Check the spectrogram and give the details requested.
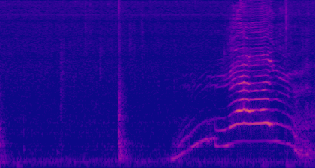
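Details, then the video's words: Cat giving a weird noise: after a quiet start and a single knock, one long rising then level caterwauling meow, rich in harmonics, swelling loudest near its middle before falling away at the end. "Weird cat noises"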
